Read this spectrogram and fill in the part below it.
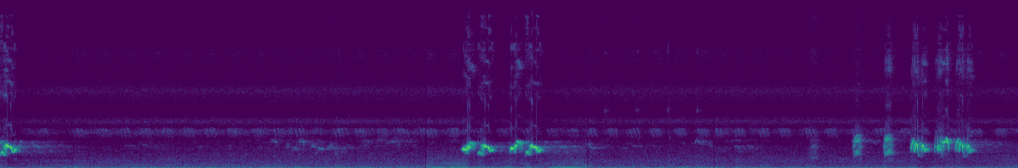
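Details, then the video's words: Sooty-headed bulbul lure sounds for attracting wild bulbuls: scattered short, bright chirped notes in small clusters, with a brief low thump partway through and quiet hiss between. "SUARA BURUNG KUTILANG GACOR. AMPUH MEMANGGIL KUTILANG LIAR.."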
